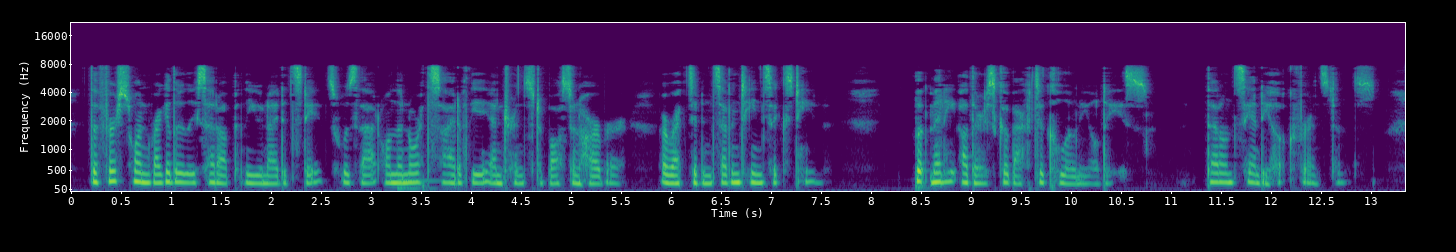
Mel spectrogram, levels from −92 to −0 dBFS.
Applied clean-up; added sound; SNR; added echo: none; Bowed string instrument; 19 dB; none.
